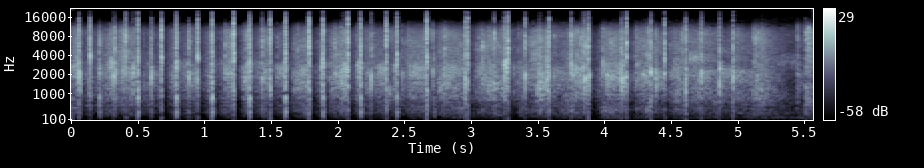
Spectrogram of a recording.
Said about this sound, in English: one last round of applause for our finalists and our champions.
